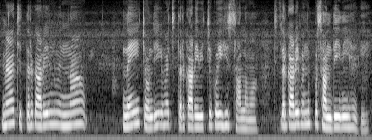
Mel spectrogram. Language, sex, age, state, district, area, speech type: Punjabi, female, 60+, Punjab, Jalandhar, urban, spontaneous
